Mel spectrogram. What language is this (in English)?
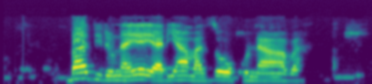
Ganda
